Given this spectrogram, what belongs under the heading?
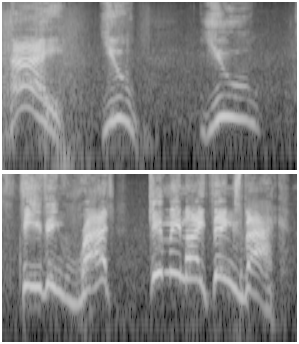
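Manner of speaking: shouting after a thief who stole his book; angry shout at thief. Acted. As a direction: call the thief out, furious. Chasing the thief, calling out.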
